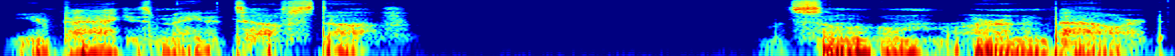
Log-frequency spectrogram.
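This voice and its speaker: An actor playing a protective, earnest vampire lover in an intimate audio roleplay, speaking in a breathy, husky whisper with a soothing, folksy drawl. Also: male voice, takes it slowly, a bit bright, dry recording. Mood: somber, confiding.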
